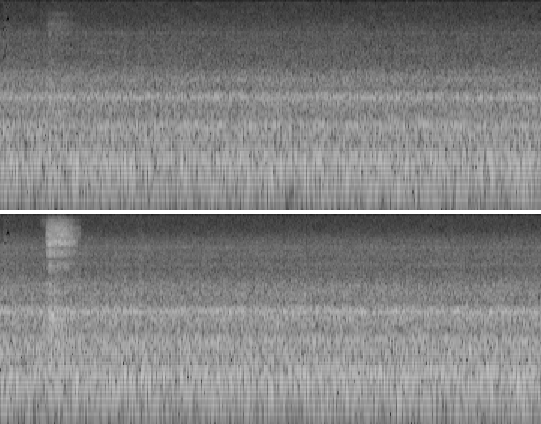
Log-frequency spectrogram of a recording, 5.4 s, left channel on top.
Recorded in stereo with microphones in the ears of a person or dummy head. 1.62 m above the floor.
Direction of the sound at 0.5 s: 65° right (ahead or behind).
